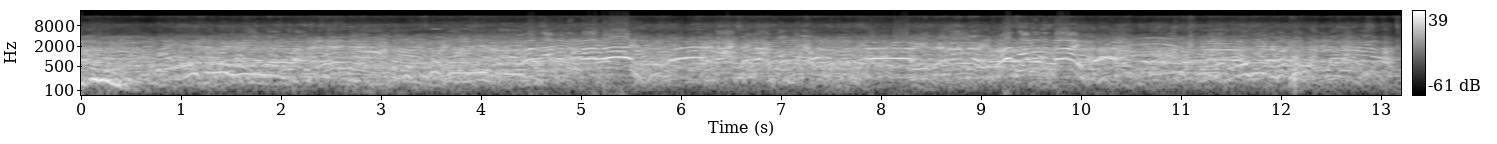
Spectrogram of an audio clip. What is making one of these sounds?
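A crowd of spectators chatters and shouts loudly outdoors.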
